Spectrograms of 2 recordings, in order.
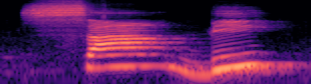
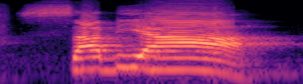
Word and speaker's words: sabiá: Sabiá. Sabiá. Olha aqui, a sílaba mais forte foi o quê? O A.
